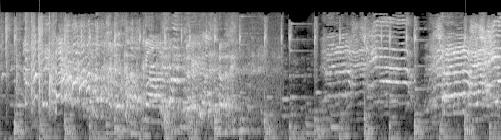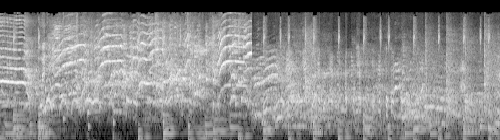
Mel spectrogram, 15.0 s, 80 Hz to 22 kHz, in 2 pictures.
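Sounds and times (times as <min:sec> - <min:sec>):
group of people laughing: 0:00.0 - 0:04.6, 0:06.5 - 0:15.0
background music with steady beat: 0:00.0 - 0:08.4, 0:09.3 - 0:15.0.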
